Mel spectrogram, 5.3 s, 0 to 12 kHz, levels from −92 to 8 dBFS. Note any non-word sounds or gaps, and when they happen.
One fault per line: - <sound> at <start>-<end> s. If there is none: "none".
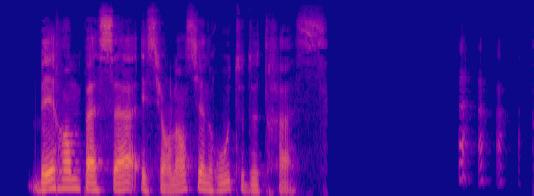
- laugh at 4.6-5.2 s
